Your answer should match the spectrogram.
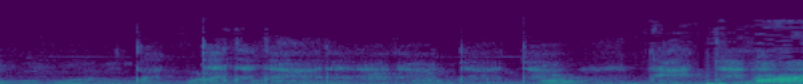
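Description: A person whispering faintly, with a louder breathy rush near the end.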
